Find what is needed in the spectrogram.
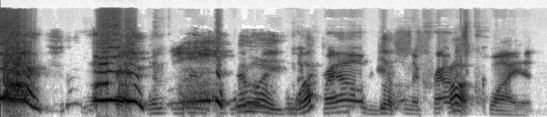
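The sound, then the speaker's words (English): A person vocally imitates a wrestler's loud, high-pitched screams during matches, followed by shorter, choppier grunting and whining noises in quick succession. “She's like, she screams and like high pitch. And grunts and...”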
